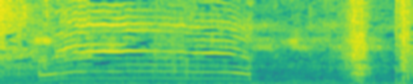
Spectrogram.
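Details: A kitten of mixed Peaknose and Javanese breed meows once during breakfast with its siblings in a village home, a single drawn-out, level, tonal mew lasting about a second, followed by faint clicks.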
